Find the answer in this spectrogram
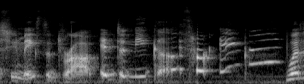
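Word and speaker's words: Danika: My friend Mel informed me unintentionally that her name is not Danica, it is Danica.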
